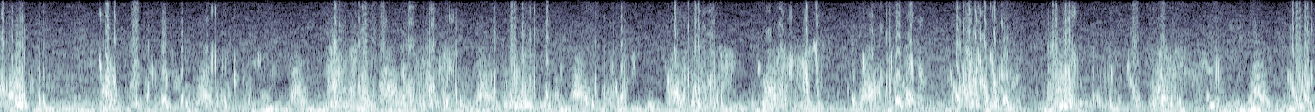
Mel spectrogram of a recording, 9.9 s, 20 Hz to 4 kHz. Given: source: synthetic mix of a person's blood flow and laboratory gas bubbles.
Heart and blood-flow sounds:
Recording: Doppler ultrasound of blood flow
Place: subclavian vein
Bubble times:
0.00-0.38 s: bubbles
0.73-0.93 s: bubbles
0.97-1.48 s: bubbles
1.53-2.08 s: bubbles
2.30-2.93 s: bubbles
3.00-3.56 s: bubbles
3.62-4.25 s: bubbles
4.37-4.78 s: bubbles
4.99-5.53 s: bubbles
5.62-6.20 s: bubbles
6.33-6.96 s: bubbles
7.09-7.68 s: bubbles
7.83-9.20 s: bubbles
9.62-9.87 s: bubbles
From the record:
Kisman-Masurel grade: 342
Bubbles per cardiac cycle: rolling drumbeat, 9 or more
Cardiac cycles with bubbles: 100%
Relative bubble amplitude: moderate (0.250 to 0.450)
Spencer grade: 3 (all of the cardiac periods contain showers or single bubble signals, but not dominating or overriding the cardiac motion signals)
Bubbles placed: anywhere in the cardiac cycle

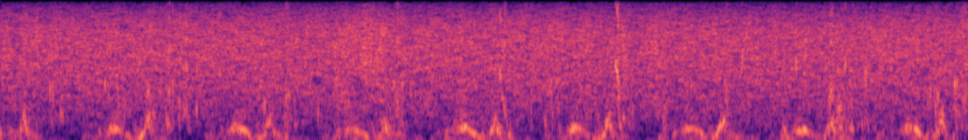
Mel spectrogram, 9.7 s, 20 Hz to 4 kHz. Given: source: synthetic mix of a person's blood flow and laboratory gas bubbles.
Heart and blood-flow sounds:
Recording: Doppler ultrasound of blood flow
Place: precordium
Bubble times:
0.46-0.67 s: bubbles
1.01-1.32 s: bubbles
1.45-2.01 s: bubbles
2.17-2.21 s: bubbles
2.60-2.74 s: bubbles
2.81-3.04 s: bubbles
3.15-3.26 s: bubbles
3.83-4.12 s: bubbles
4.55-4.68 s: bubbles
4.97-5.12 s: bubbles
5.28-5.36 s: bubbles
5.42-5.55 s: bubbles
5.96-6.02 s: bubbles
6.13-6.35 s: bubbles
6.61-6.67 s: bubbles
7.22-7.59 s: bubbles
7.81-7.87 s: bubbles
7.92-8.00 s: bubbles
8.25-8.79 s: bubbles
9.25-9.46 s: bubbles
9.52-9.69 s: bubbles
From the record:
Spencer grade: 3 (all of the cardiac periods contain showers or single bubble signals, but not dominating or overriding the cardiac motion signals)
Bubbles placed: anywhere in the cardiac cycle

